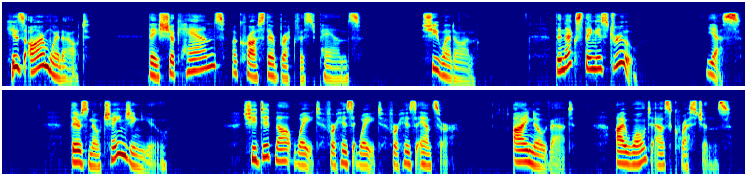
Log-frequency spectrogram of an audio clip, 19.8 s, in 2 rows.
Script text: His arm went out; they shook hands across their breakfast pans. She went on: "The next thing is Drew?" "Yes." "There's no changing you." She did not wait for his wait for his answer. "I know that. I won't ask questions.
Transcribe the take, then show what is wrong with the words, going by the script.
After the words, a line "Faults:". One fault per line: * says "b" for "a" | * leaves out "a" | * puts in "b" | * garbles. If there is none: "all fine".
His arm went out; they shook hands across their breakfast pans. She went on: "The next thing is Drew?" "Yes." "There's no changing you." She did not wait for his wait for his answer. "I know that. I won't ask questions.
Faults:
all fine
